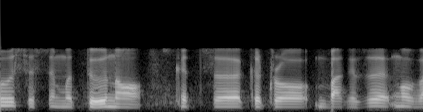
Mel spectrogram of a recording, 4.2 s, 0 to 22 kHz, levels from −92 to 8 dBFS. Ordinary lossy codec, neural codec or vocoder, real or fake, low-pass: none; none; real; 3.6 kHz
